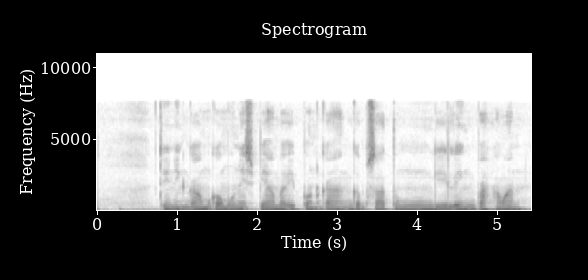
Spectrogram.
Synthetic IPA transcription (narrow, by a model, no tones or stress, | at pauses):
d̪̥e̤nɪŋkaʊmkomunɪspiambaipʊnkaːŋɡəp̚sat̪uŋɡilɪŋpahlawan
